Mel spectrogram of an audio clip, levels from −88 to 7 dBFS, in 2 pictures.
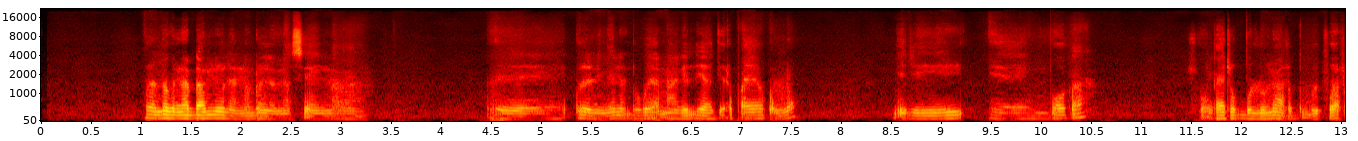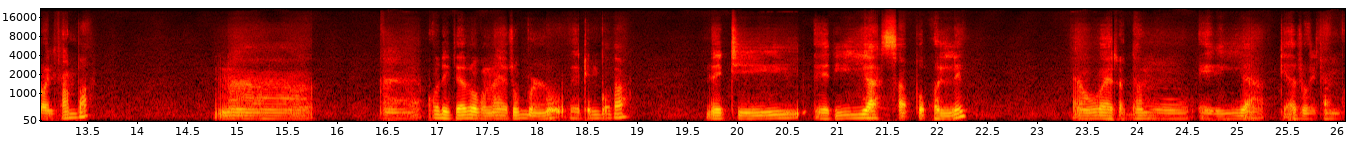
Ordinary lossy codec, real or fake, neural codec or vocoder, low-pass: none; fake; codec, 44.1 kHz, 2.6 kbps, DAC; none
